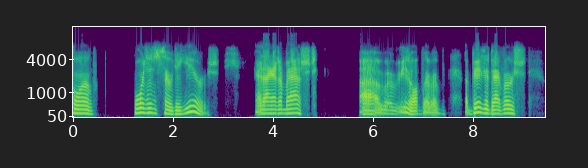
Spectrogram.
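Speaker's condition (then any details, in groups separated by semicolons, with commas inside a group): Spinal muscular atrophy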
